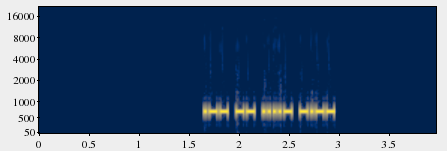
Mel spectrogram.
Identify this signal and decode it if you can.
Morse code, heard as a keyed tone, about 45 wpm, 700 Hz. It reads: WM4Y
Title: USA Call Signs - 4 Characters - 45wpm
